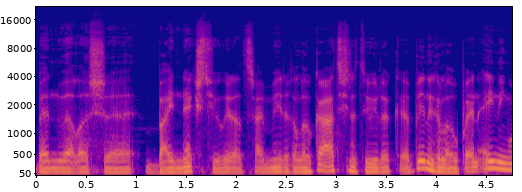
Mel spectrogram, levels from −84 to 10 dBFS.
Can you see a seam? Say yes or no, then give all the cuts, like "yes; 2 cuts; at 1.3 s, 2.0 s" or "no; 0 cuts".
no; 0 cuts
